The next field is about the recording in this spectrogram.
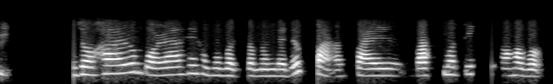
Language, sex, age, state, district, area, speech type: Assamese, female, 30-45, Assam, Golaghat, urban, conversation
